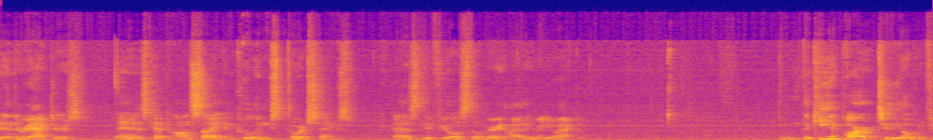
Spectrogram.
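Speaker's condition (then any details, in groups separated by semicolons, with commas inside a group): No condition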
